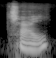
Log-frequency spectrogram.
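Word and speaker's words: çay: Ensuite, nous avons le CCD qui se prononce en turc, tche. Le CCD se prononce tche, qui est une lettre à part entière de l'alphabet turc. Exemple, chai, le thé, cho, juk, l'enfant, chanta, le sac.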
